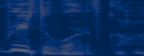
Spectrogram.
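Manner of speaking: whispered urging to read scripture; dramatic whisper. Shown as a demonstration. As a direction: breathe it like a secret. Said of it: "I would like to dramatically say".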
